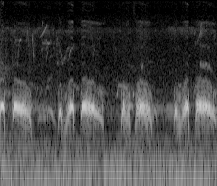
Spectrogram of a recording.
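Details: Decoy spotted dove cooing to lure a wild dove: four rhythmic phrases of a quick double note then a longer rounded coo, clear and close, over a soft low hum.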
